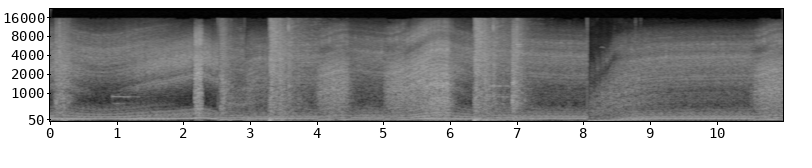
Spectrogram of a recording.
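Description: A large truck engine rumbles and idles steadily, rising and falling as it moves slowly.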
